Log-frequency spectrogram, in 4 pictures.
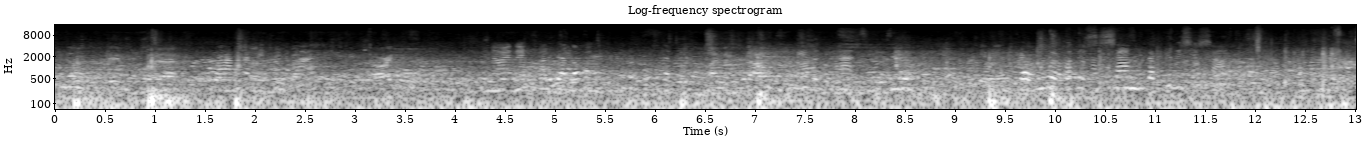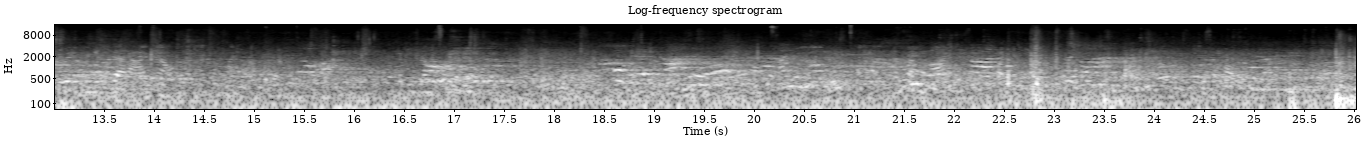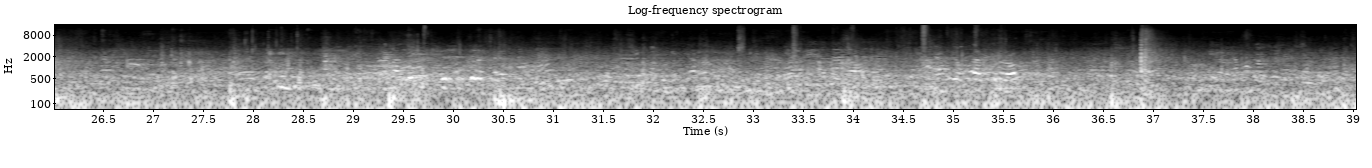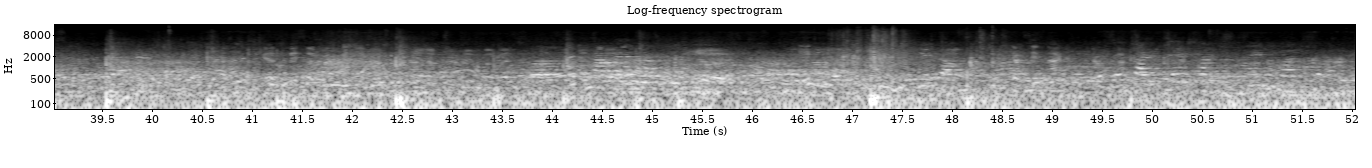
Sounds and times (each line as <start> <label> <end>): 0.0 tourists 52.0
4.8 Kids playing soccer 52.0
